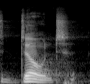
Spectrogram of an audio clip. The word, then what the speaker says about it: don't: English word don't, right, D-O-N apostrophe T, you don't pronounce the O, it's don't.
